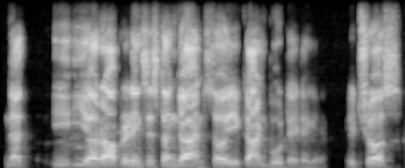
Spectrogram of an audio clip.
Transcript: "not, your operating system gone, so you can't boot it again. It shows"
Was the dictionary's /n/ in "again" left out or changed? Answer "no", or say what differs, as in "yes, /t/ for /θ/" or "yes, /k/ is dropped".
yes, /n/ is dropped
